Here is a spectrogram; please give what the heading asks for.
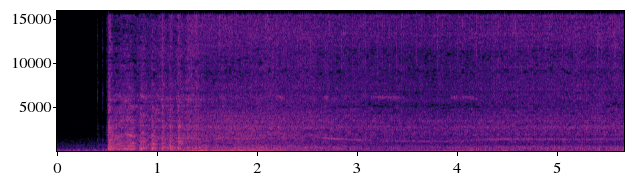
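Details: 2005 Chevy Tahoe after replacing a leaking vacuum line. It had shaken while driving and flashed the check engine light. Quick crank, catches cleanly, settles into an even steady idle with no stumble, shake or hiss; normal idle, shaking gone.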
